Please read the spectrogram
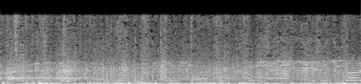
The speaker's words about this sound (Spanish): Un aplauso para Sergio Ballín en la Resistencia.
